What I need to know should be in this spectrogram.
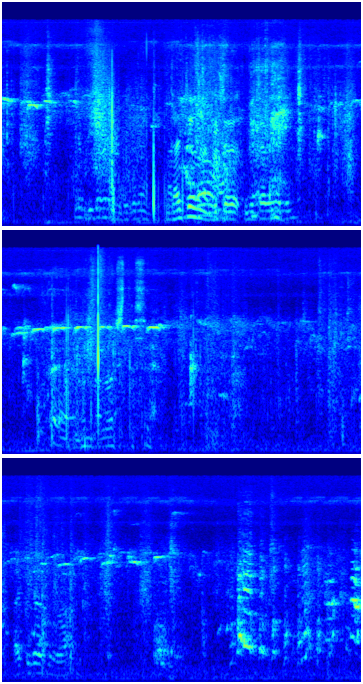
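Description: Turkeys gobble and cluck loudly nearby.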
